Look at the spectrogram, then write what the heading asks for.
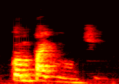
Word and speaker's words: Compagnucci: Compagnucci. Viene del italiano, porque es italiano, compañerito.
